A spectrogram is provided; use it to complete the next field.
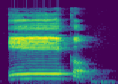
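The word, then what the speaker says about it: ache: ना आए तो देखिए ए सी एच ई एक तो एच याय साइलेंट है एक जानते हैं जब सतत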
